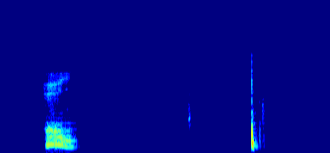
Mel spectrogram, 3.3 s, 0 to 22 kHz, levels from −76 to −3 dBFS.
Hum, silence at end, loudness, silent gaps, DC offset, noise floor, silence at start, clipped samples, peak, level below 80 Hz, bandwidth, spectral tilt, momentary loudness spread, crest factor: none; 0.75 s; -40 LUFS; none; under 0.1%; -86 dBFS; 0.45 s; under 0.1%; -16 dBFS; -84 dBFS; 6.4 kHz; -7 dB/octave; 7 LU; 30 dB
